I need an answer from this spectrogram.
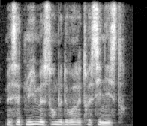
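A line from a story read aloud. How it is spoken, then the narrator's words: Troubled voice. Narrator (French): dit-il d'une voix troublée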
